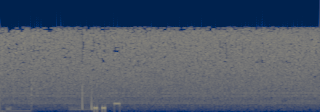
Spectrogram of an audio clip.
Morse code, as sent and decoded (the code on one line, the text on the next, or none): none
